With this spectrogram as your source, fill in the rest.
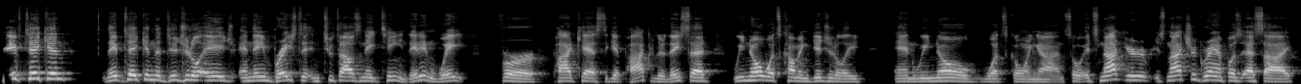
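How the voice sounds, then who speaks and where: A man's voice: on the high side, moderate pace, hardly any pauses, a bit bright. A man who talks in a somewhat raised register. He co-hosts a sports podcast, driving each point home through repetition as he talks up his own work. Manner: emphatic, self-promoting, repeats himself for emphasis. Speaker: sports writer and podcast co-host. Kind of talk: animated podcast talk.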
